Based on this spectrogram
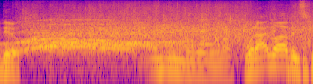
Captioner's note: cheers and applause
